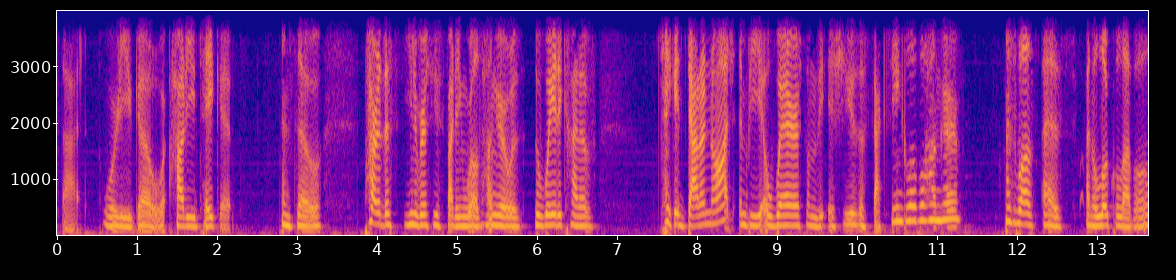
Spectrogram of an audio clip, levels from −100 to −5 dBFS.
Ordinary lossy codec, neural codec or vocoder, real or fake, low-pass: Opus, 64 kbps; none; real; 3.6 kHz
